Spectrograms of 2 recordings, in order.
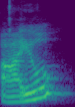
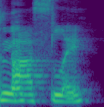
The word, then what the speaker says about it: Asle: pronounce his name cuz I was going to say like aisle like go down the aisle but it's asle because it's with an asle e asle as oh man you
